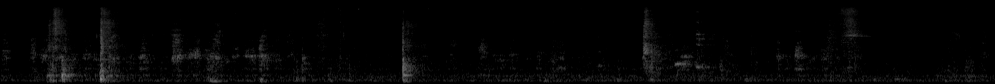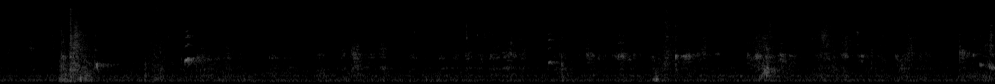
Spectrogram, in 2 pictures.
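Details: Young Corgi named Emrick in a long late-night play bout with the ferret Shanny, around 1:30; rapid breathy panting runs under frequent scrabbling, clicks and sharp bumps from the wrestling, with brief whimper-like tones.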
